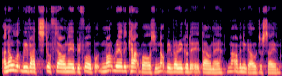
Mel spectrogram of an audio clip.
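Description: A man's voice: a little high, fairly even intonation, fast, creaky, warm tone. A man with a Manchester accent, a ghost hunter politely calling out to a spirit in a stone castle room at night. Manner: polite, coaxing, repeats requests with please. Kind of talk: paranormal investigation calling out to spirits.

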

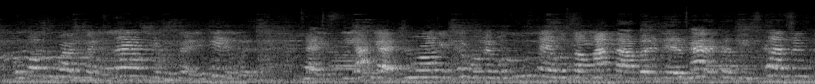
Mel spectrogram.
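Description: A woman acting an impassioned young woman in a theatrical recitation of stage poetry. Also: extremely high pitch. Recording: very echoey hall, distant, loud noise.

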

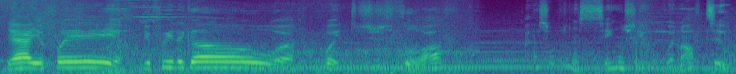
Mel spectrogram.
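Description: A woman giving casual, excitable, exclamatory commentary while playing a video game, sometimes slipping into playful squeals. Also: mid-range voice, normal speed. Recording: loud game music behind.

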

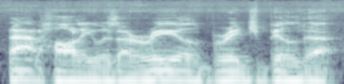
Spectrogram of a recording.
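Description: Very deep, bitter old deserter. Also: male voice, little pitch movement, a bit bright, slight background noise, exaggerated voice. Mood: scornful. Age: older. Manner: slow, contemptuous, brooding. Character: bitter old communist deserter, male, hateful and rambling. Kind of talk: dramatic video game voice acting. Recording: music under the voice.

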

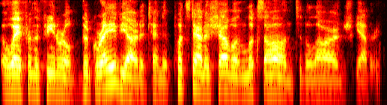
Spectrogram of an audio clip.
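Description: A man's voice: fairly high pitch, brisk, dull audio. A man narrating screenplay stage directions expressively in a table read over a video call. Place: indoors at home on a video call. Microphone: video call microphone.

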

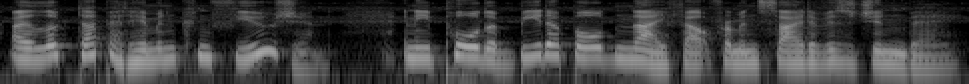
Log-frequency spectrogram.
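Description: A man narrating a scripted roleplay ASMR story in a soft, unhurried storytelling voice. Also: a little high, lively intonation.

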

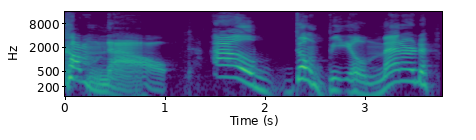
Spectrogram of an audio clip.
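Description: A big blustering beetle dandy from a children's story. The voice booms with self-importance, raised high and swinging dramatically as it brags and scolds. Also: male voice, huge pitch swings, drawn-out words, gravelly, bright, forceful tone, exaggerated voice. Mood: blustering, self-important. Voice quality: booming. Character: large, blustering humbug beetle, loud dandyish braggart. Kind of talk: theatrical children's storybook reading.

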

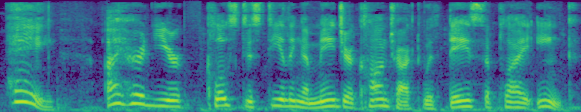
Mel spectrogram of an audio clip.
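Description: A man's voice: on the high side, expressive, takes it slowly, lo-fi sound, soft background music. A man voicing an earnest, helpful young office worker in a manga dub, polite and supportive. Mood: concerned. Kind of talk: manga dub character acting.

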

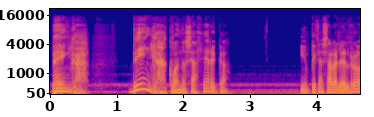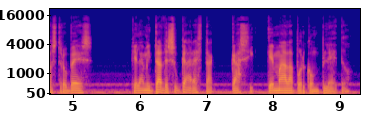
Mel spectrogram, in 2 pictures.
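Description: Low-voiced man narrating a horror game. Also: fairly even intonation, normal speed, slight background noise. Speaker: game master.

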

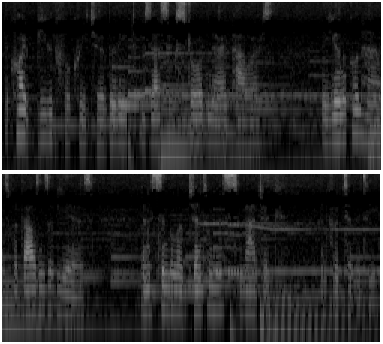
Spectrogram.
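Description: A woman narrating a documentary from a script in a measured way, often posing questions. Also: extremely low pitch, fairly even intonation, loud music behind the voice, poor audio.

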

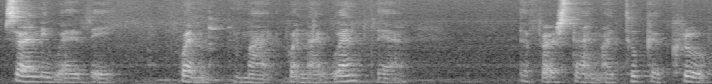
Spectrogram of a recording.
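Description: An elderly woman in her eighties, from Greece, recalls her life in an interview, slow and halting with frequent restarts. Her voice has a gravelly edge. She sits in a room, picked up from a distance with a roomy echo. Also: deep voice, fairly even intonation, a little hiss or hum. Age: 80s. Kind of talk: oral history interview. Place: indoor room, seated in a chair. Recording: roomy, slightly distant sound.

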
